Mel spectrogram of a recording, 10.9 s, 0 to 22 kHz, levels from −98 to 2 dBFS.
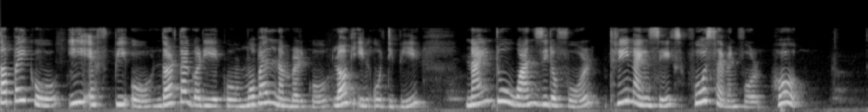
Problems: background sounds at intervals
